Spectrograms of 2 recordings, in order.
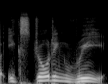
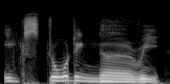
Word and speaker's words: extraordinary: 这句话里最绕舌头的那个词 extraordinary，大家注意它的发音有两种啊，一个呢英国人的发音叫 extraordinary，这个 nary 那个呢。英国人有时候会把它跳过，而美国呢发音比较实诚，所以叫 extraordinary，他们会把每个音节都发到。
